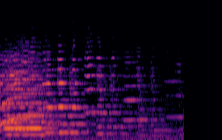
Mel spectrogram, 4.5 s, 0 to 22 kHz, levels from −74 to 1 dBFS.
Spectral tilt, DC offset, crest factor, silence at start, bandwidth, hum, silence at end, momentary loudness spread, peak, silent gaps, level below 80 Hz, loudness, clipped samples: -4.5 dB/octave; under 0.1%; 18 dB; 0 s; 12.5 kHz; none; 0.8 s; 23 LU; -16 dBFS; none; -58 dBFS; -29 LUFS; under 0.1%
